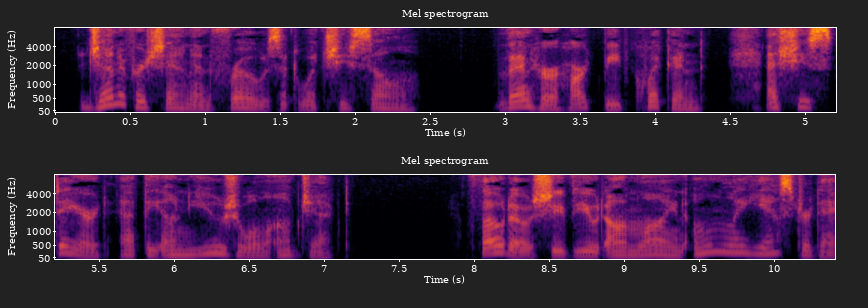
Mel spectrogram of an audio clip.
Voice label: Mystery Thriller Suspense; Woman at the Garage Sale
